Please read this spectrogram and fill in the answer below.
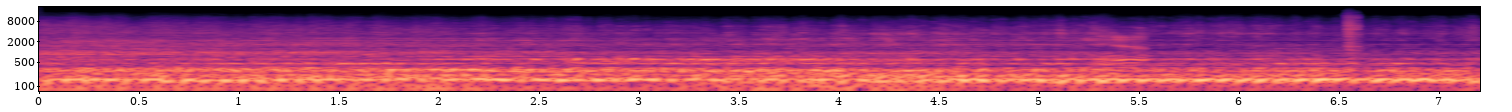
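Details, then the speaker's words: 1971 Chevy Nova big block Chevrolet V8, first run in years, warming to temperature at raised idle around 1,000 rpm: deep even rumble, steady beat, no knocks or misses; normal idle, starter noted as making some noise. "I got it running a little higher idle, like 1,000 or something like that RPM, but it seems to be going okay."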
